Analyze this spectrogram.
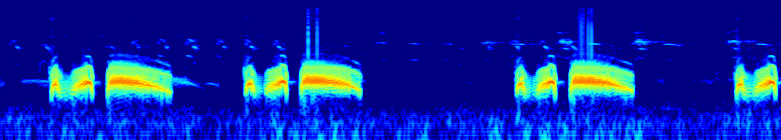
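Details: Spotted dove calling, played as a lure for wild doves: a steady series of phrases, two short notes then a long hoarse coo, about every two seconds, ending on the start of another phrase.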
